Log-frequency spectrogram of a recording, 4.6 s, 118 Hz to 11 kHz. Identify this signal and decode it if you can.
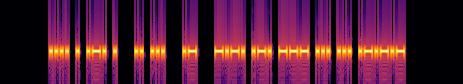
Morse code, heard as a keyed tone, about 46 wpm, 700 Hz. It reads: HERE IS A CROSS.
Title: Sentences from Top 1000 Words - Review Part 1 - 45wpm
